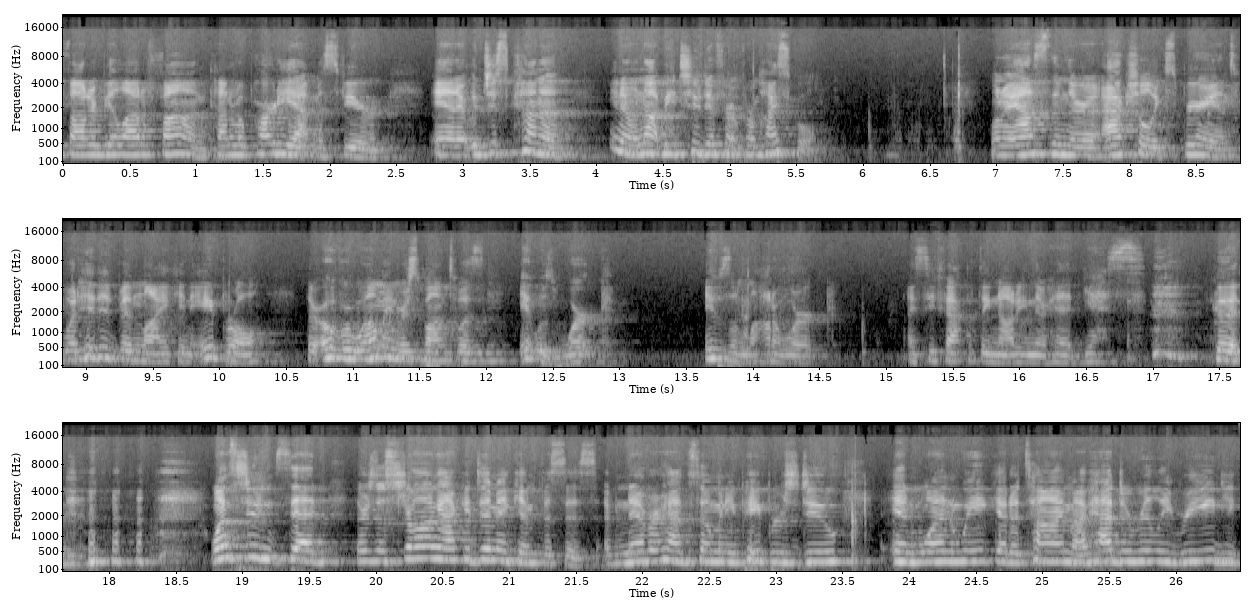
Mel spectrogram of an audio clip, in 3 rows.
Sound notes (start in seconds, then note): 17.0 chuckles; 17.0 laughs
